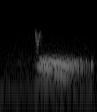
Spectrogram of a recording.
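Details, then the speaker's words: Stomach growling (borborygmi) of an adult woman shortly after eating udon: brief low gurgling rumble lasting about a second. "that's my stomach I hope you hear that"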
